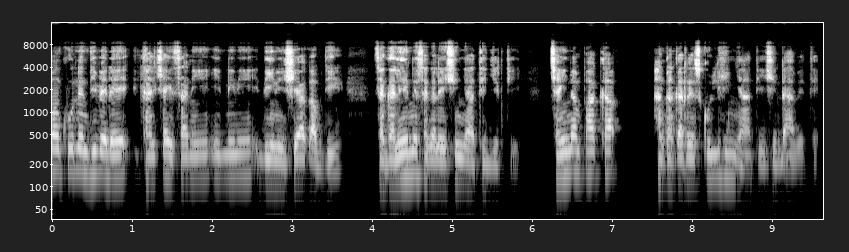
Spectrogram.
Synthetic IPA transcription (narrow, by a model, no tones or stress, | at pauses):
mɐŋkʊnːɛnd̪ɪbɛᶑekɐlt͡ʃɐɪsaniɪnːɪd̪iːnɪʃɪɐkʼɐbd̪ɪ | sɐɡɐle̞ːnːɪsɐɡɐleːɪʃɪnɲaːt̪ːɛd͡ʒɪɾt̪ɪ | t͡ʃɐjnɐmpɐkːɐ | hɐŋkʼɐŋkʼɐrːeːskʊlːɪɦɪnɲaːt̪ɛʃɪnᶑaːbɛt̪ːɛ̥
